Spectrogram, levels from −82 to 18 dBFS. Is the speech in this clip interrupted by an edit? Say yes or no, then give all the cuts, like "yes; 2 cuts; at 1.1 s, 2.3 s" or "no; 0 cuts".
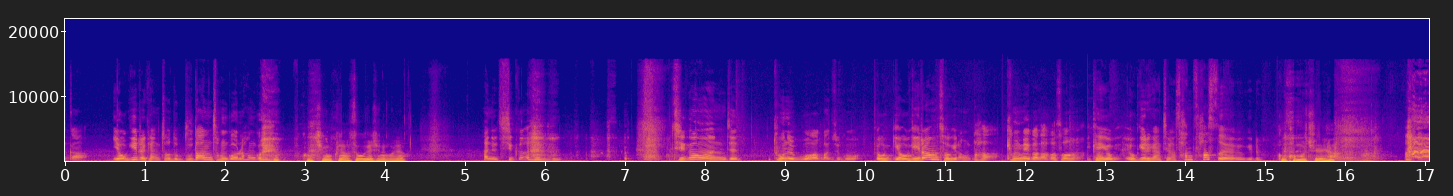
no; 0 cuts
